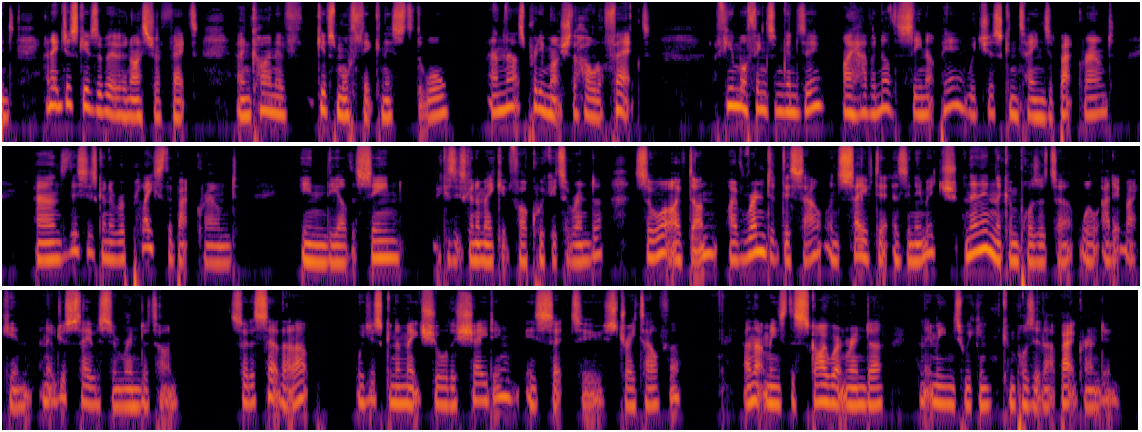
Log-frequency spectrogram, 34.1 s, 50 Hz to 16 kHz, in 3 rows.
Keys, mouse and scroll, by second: 10.7-16.2 middle drag, 22.9-24.0 drag.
